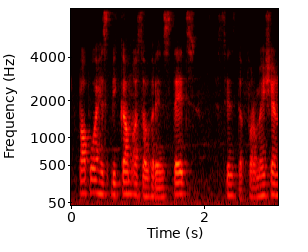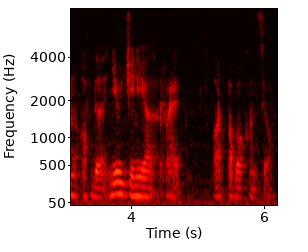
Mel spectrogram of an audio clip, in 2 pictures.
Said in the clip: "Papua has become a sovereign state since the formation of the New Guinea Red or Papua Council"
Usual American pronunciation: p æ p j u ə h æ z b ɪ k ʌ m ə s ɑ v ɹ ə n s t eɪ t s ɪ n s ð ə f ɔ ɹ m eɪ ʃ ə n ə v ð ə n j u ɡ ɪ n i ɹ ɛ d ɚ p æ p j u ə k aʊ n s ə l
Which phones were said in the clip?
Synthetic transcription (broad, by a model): p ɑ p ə h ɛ s b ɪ k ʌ m ə s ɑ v ɹ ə n s t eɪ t s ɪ n s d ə f ɔ ɹ m eɪ ʃ ə n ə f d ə n j u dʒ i n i ɹ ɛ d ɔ p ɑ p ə k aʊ n s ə l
